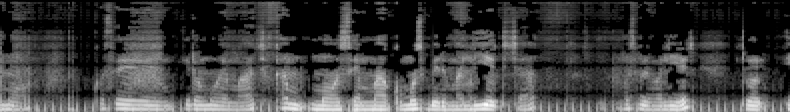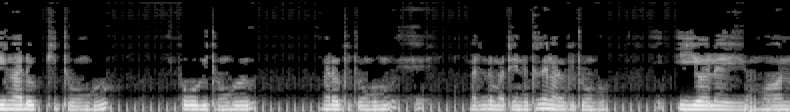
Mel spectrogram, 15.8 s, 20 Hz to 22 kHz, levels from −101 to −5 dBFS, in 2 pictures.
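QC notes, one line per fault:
Throughout, channel delay (comb filtering): one channel lags by under a millisecond; mono sum notches at even intervals from around 700 Hz, making speech hollow.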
